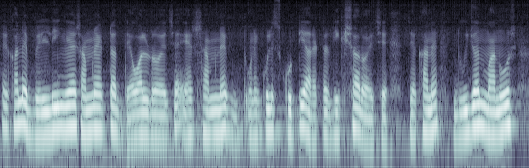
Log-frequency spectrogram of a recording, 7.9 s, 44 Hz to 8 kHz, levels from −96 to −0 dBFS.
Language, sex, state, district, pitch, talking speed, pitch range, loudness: Bengali, male, Tripura, West Tripura, 130 Hz, 130 wpm, 120-145 Hz, -17 LUFS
